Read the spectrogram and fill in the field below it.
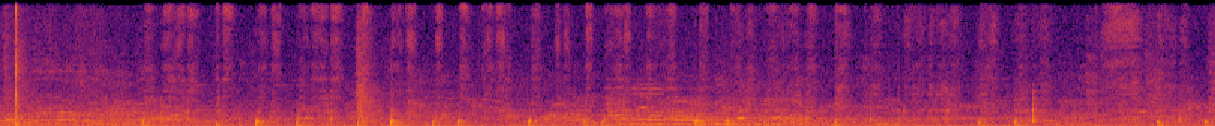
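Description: Pen or marker writing out an algebra answer, steady scratchy strokes with short taps across the whole stretch, close and fairly loud under a low background hum, no talking.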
